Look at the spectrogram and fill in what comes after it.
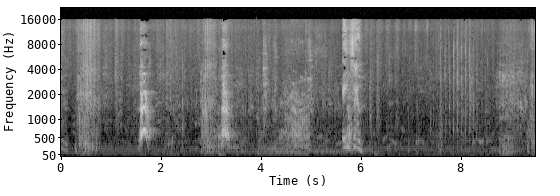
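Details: Dogs Enzo and Ozzy at play: a few short, sharp barks spaced one to two seconds apart, mixed in with human talk and quiet background hum.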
